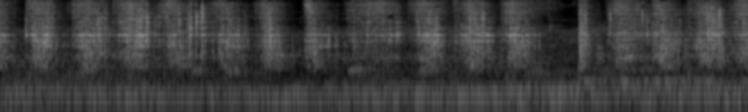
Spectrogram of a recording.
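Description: Silicone spatula scraping and stirring whole almonds and walnut halves around a dry nonstick frying pan, about two strokes a second, the nuts rattling as they are pushed. The nuts are being dry-roasted until crisp. A steady low hum runs underneath.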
